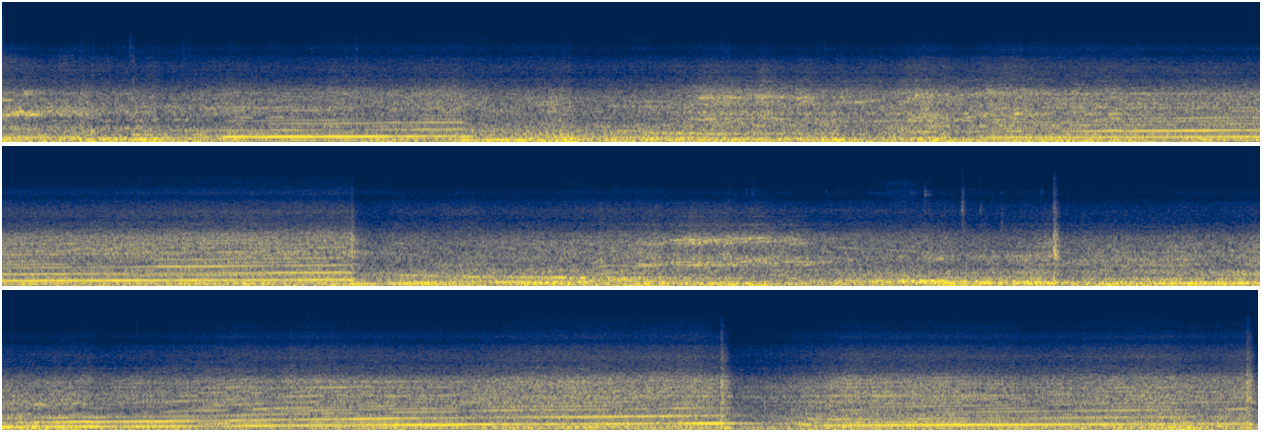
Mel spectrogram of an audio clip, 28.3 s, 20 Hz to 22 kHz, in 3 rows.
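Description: Seat Leon Cupra 280's turbocharged 2.0-litre four-cylinder heard from inside the cabin at full-throttle track speed, its pitch climbing steadily as it pulls and falling back sharply twice, about halfway through and near the end, over a constant rumble of tyre and road noise.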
